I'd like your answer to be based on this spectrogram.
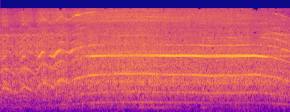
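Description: A drill press bores through a clamped piece of wood during a narrowboat fit-out, a loud, close, continuous whine that shifts pitch as the bit spins up and then holds steady under load, with no one talking.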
